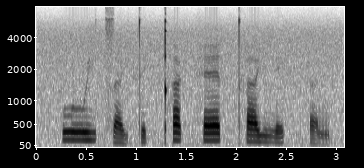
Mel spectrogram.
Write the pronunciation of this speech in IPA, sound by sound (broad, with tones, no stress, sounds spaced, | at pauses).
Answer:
w uː˧ j t͡s ɐ˨˩ j t̪ ɪ˨˥ k̚ t̪ʰ ɐ˥ k̚ h ɛː˥ t̚ t̪ʰ ɐ˧ j l ɪ˨˥ k̚ h ɐ˨˩ ŋ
